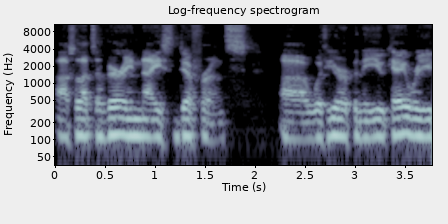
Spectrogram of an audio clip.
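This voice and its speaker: A man with an American accent talks at a fairly quick pace, his medium-pitched voice somewhat breathy. His intonation stays fairly even over a quiet background. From United States. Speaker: patent attorney. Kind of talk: panel webinar. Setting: online webinar.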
